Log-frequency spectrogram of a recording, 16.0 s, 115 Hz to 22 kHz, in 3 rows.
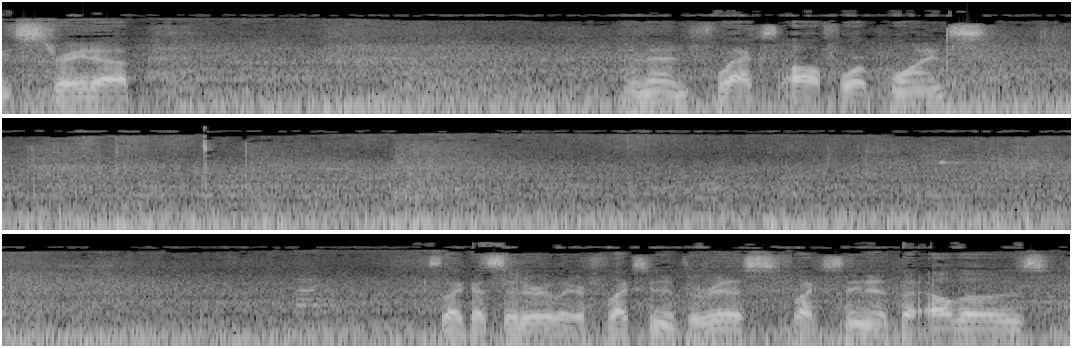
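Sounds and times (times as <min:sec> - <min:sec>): low hum with hiss: 0:00.0 - 0:16.0.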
